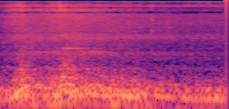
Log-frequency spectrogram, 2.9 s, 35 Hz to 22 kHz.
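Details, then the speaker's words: 1966 Chevy Caprice V8, just started after being flooded by pumping the gas: deep even rumble with no knocks or misses, steady low burble; runs pretty good, normal running. "Yeah. She run pretty good."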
